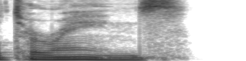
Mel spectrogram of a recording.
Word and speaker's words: terranes: and by the way, I think the I think it's I think it's pronounced floral terrains. T e r r a n e s.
